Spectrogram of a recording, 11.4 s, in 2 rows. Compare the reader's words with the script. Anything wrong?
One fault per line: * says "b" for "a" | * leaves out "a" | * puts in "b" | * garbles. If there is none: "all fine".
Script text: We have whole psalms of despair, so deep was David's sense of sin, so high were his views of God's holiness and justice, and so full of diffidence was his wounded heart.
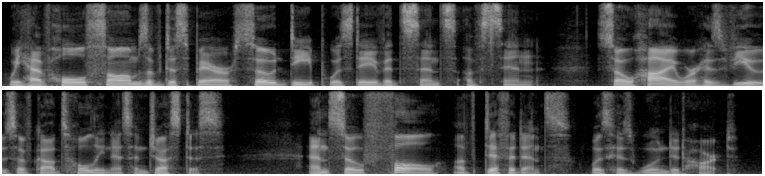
all fine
